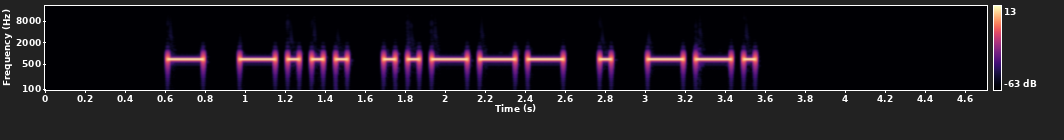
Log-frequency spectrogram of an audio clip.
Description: Morse code, heard as a keyed tone, about 20 wpm, 700 Hz. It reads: TB2EG
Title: DXCC-100 Call Signs - 5 Characters - Repeated 3x - 20wpm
